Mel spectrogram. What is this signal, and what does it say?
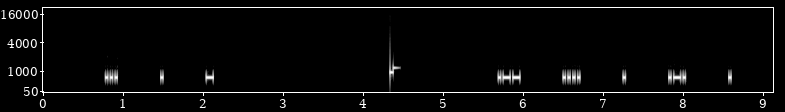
Morse code, heard as a keyed tone, about 40 wpm, spaced as for 14 wpm, 700 Hz. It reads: SET WHERE
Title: 6x Character Spacing - Top 200 Words - 40wpm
